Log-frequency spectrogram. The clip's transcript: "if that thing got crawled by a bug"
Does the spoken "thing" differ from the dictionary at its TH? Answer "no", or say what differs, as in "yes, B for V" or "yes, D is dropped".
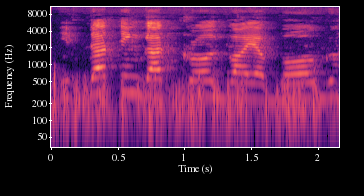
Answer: yes, T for TH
